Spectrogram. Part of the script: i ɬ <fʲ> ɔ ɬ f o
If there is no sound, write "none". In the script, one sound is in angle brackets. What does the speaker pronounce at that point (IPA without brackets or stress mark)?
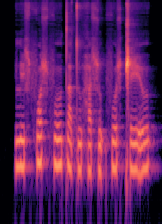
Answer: f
